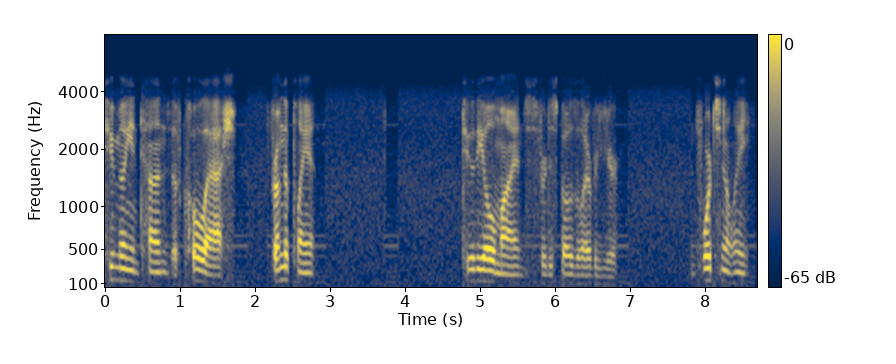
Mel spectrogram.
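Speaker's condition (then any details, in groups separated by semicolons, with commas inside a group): No condition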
